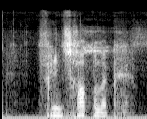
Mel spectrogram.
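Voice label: "vriendschappelijk", Dutch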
